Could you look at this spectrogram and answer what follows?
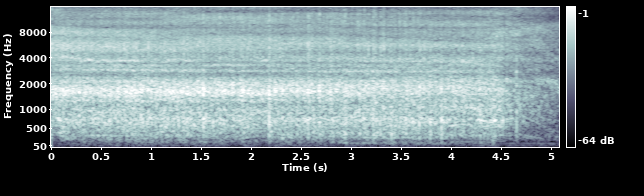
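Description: A small Saker battery-powered mini chainsaw runs steadily, a fairly quiet, even electric whine with a faint rattling chain buzz, continuous at close range and easing off slightly at the end.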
